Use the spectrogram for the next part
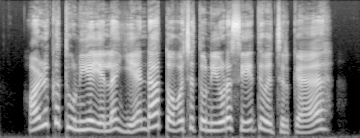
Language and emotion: Tamil, disgusted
